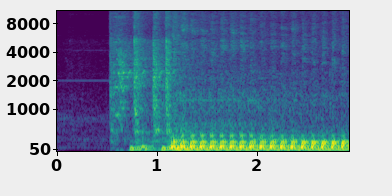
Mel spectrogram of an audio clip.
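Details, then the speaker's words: 2022 Can-Am Renegade 1000 XMR started cold after sitting a week: it catches, then runs lumpy and uneven on one cylinder, nearly dying at idle and smelling of fuel. The intermittent misfire traced to an arcing spark plug boot. "Runs on one cylinder. Once you can, I mean, get it to warm up. Then you have to stay on the throttle and keep it running. At idle, it would almost want to die."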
